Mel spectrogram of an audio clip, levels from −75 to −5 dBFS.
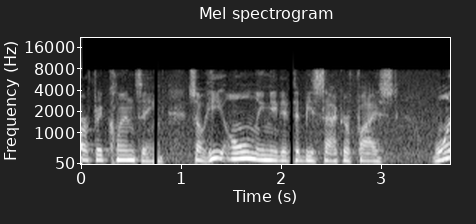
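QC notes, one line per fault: throughout: gain pumping. The gain swings by roughly 10 dB. Loud and quiet passages sit close in level and the speech sounds squashed. The likely cause is input gain set far too high, with a fast limiter pulling it back down.
0.72 s and 2.08 s: block of digital silence. Each is a 40 ms hole where the audio drops out and returns with no fade. This fits an output buffer that was not filled in time.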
